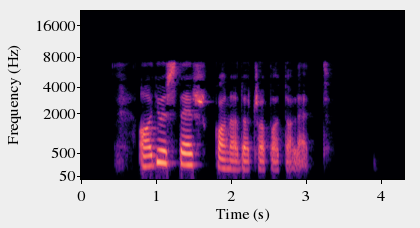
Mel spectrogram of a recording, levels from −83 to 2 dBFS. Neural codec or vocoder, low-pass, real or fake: none; 7.2 kHz; real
